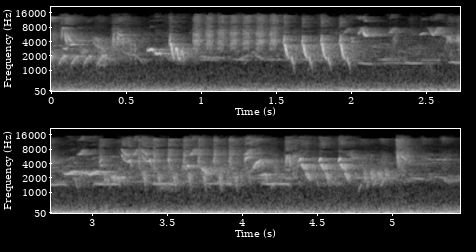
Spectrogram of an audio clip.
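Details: Common nightingale song: a few downslurred whistles, a quick run of sharp repeated notes, then varied rattles and long buzzy trills, over constant low background noise.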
